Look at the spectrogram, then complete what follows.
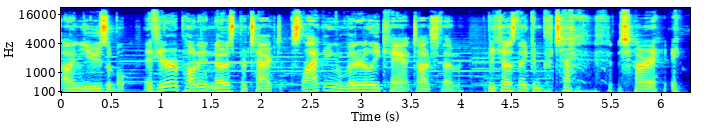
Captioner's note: laughs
